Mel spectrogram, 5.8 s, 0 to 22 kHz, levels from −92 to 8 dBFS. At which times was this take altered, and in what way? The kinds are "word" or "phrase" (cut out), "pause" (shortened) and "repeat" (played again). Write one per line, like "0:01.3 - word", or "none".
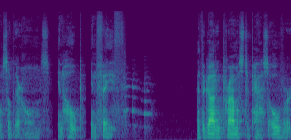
0:01.1 - pause
0:01.7 - pause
